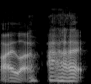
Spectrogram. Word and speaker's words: Isla: But anyways, Google tells me it's Isla.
